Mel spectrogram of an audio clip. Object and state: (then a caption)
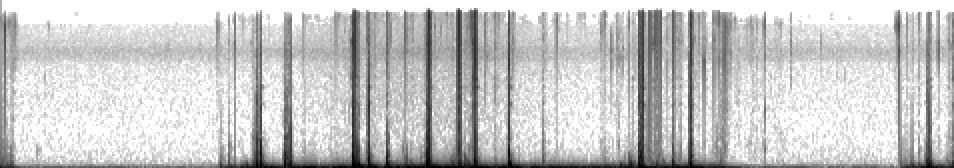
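Silicone ear model being scratched. A hooked metal dental tool scratches inside the ear canal of a white translucent silicone ear model made of soft solid rubber, likely mounted on a binaural ear microphone. After a quiet start, a dense run of deep, muffled scraping rumbles and sharp clicky strokes plays for several seconds, with nearly all the energy in the low range. It falls quiet again before a few more scrapes at the end.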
